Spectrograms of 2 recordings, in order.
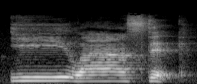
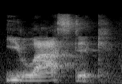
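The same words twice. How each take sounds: First: "Elastic" slowly, each syllable drawn out; broken into syllables. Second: Said in the usual way. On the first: Shown as a demonstration. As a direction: stretch "Elastic" into e, las, tic. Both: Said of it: "Break it up".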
